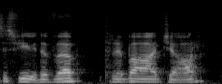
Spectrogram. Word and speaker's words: trabajar: The verb trabajar, the verb trabajar is pronounced like this. Don't pronounce it like that. That's not what it is. The jim equals the kha in this word.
